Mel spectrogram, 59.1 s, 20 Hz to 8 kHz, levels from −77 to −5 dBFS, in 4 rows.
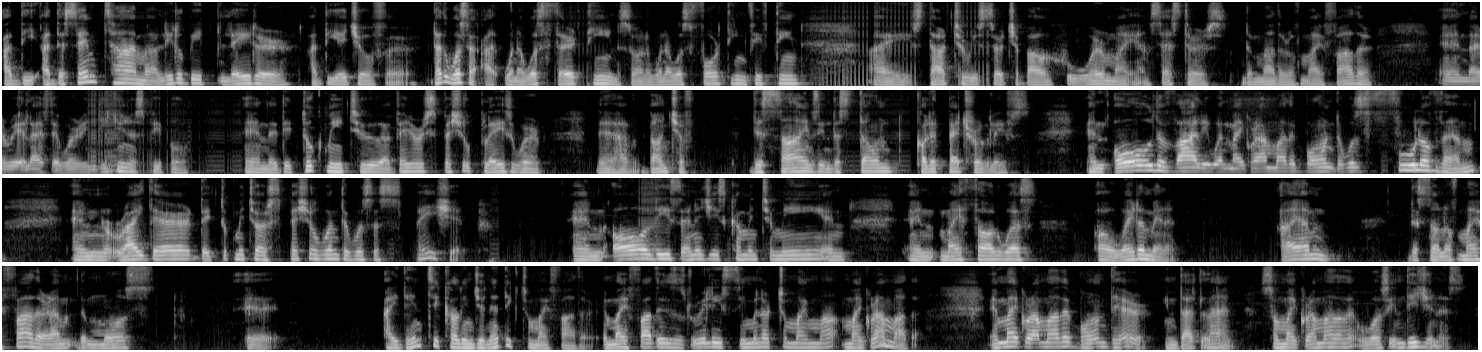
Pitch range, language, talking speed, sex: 110-140 Hz, English, 155 wpm, male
